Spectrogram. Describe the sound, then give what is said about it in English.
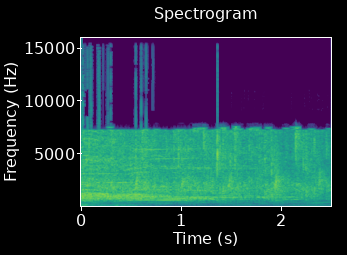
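A large church audience claps and cheers together in appreciation of Pastor Poju, a loud, dense wash of applause with scattered shouts and whoops, sustained steadily throughout with no pauses. “Let's clap our hands well and appreciate Pastor Poju.”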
